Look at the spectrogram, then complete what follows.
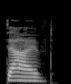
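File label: "dived", British English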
